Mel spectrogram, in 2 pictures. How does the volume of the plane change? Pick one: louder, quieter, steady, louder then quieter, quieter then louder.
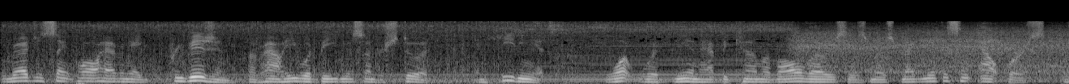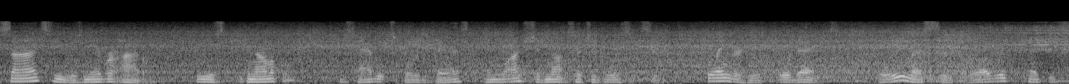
louder.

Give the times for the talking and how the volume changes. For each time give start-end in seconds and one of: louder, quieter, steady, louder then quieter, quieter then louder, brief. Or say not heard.
0.0-21.3 steady.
